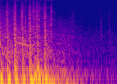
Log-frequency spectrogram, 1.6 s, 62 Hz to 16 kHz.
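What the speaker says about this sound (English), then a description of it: "A shotgun." Rapid burst of gunfire in the video game Modern Warfare 2, several quick loud shots in a tight cluster during the first half second, then fading out with faint distant pops.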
